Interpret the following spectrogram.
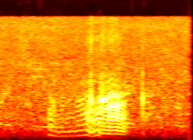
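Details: Sleeping pet Chihuahuas recorded at night; a single buzzy, harmonic snore swells and fades within about a second in a quiet room.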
